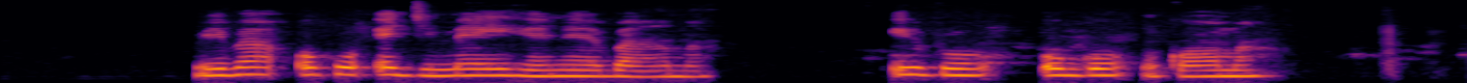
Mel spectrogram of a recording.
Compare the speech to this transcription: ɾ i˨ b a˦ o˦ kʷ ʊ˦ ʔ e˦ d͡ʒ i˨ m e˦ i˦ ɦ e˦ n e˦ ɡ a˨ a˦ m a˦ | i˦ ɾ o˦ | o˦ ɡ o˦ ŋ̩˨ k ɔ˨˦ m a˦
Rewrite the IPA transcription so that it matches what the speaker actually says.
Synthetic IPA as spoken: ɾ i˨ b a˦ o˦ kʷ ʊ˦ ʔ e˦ d͡ʒ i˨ m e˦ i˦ ɦ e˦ n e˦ b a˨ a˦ m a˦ | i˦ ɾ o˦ | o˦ ɡ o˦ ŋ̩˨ k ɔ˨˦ m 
